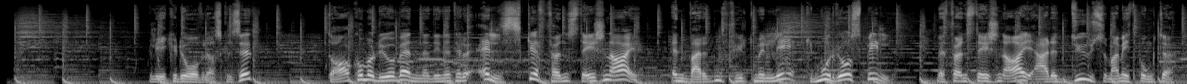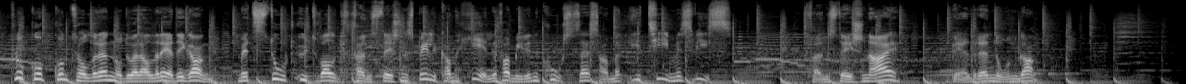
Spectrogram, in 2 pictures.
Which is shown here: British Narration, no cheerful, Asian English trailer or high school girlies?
no cheerful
